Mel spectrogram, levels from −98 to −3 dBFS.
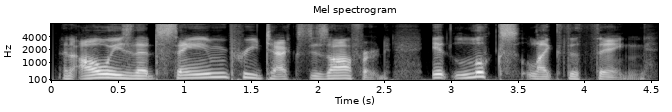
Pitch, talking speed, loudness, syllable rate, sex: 145 Hz, 145 wpm, -20 LUFS, 4.0 syllables/s, male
